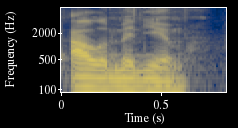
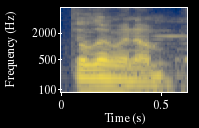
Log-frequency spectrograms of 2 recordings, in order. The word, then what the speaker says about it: aluminium: except for they draw the line at aluminium. They cannot and won't do that. – Aluminum. It's definitely aluminum, right? Like, I don't know. Like, is the United States the only place that says aluminum? – I think it is.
